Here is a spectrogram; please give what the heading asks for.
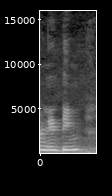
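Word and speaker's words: knitting: फिर उससे हम लोग का यार्न बनता है, और यार्न से मेन जो तरीके हैं वो है वीविंग और निटिंग। के साइलेंट है, याद रखिएगा।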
